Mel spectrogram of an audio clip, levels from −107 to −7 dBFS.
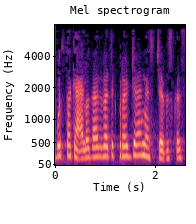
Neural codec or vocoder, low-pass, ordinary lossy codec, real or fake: codec, 24 kHz, 6 kbps, HILCodec; 7.2 kHz; MP3, 32 kbps; fake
